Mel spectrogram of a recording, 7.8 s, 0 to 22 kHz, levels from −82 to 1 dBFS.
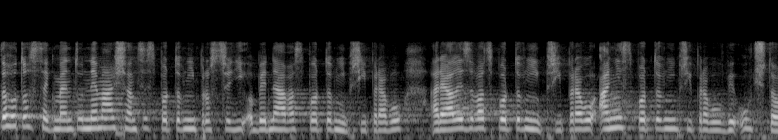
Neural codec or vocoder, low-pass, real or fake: none; 7.2 kHz; real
